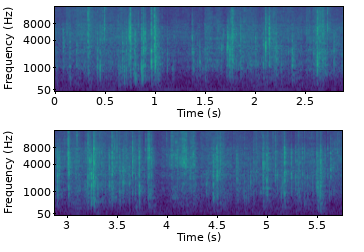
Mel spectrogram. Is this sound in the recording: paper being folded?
yes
